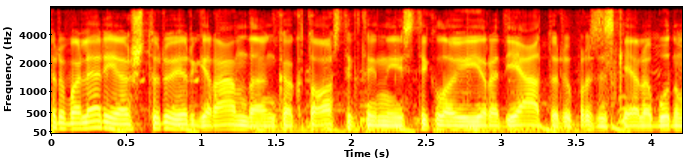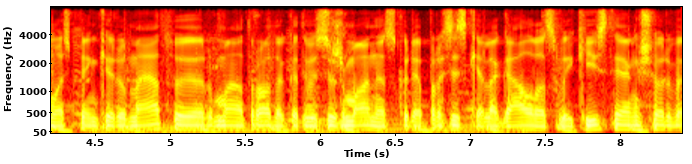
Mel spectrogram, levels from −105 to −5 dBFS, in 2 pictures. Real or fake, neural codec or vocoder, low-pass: real; none; 7.2 kHz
